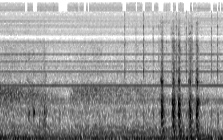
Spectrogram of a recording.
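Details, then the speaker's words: NeXT Cube magneto-optical drive, restored and working, disk mounted: quiet hum, then a quick burst of sharp seek clicks about four per second; normal access noise. "You can hear it clicking."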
